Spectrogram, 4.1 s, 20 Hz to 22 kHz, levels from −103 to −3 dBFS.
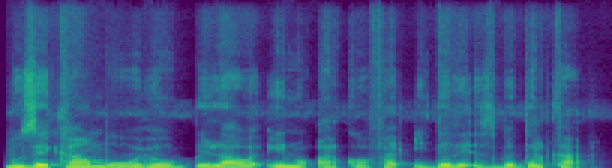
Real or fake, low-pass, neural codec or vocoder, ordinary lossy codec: fake; none; codec, 44.1 kHz, 7.8 kbps, DAC; none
